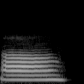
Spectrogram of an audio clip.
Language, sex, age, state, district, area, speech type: Assamese, female, 60+, Assam, Morigaon, rural, conversation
